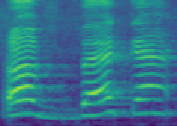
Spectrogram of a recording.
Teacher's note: Back ശബ്ദം വന്നിട്ടുണ്ട്, അപ്പോൾ 2 ഹർഫുകൾ ഉച്ചരിക്കുന്ന കനം കൊടുക്കുക.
